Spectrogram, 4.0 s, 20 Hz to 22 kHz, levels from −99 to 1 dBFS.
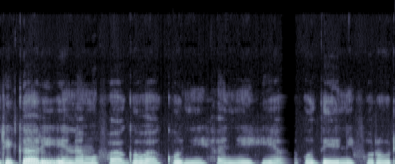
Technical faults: overlap-add ripple; repeated stalls (stutter)

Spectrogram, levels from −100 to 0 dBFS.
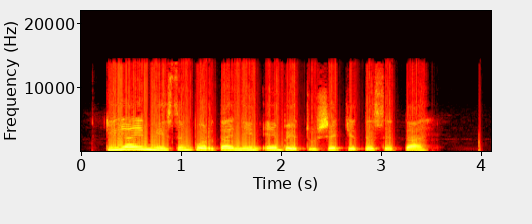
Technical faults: filter restarted on every block

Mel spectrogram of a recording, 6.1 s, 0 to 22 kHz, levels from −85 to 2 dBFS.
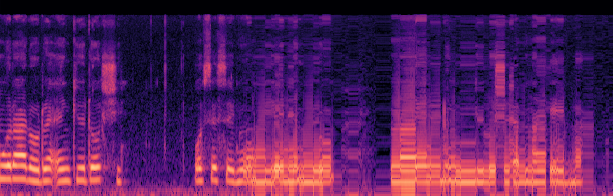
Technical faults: robotic sound from repeated short buffers

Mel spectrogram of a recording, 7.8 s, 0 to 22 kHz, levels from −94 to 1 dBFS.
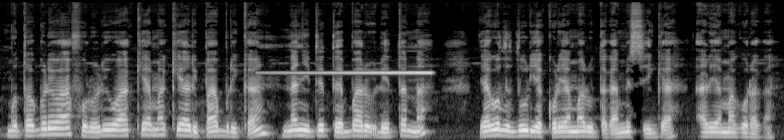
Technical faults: loudspeaker feedback squeal

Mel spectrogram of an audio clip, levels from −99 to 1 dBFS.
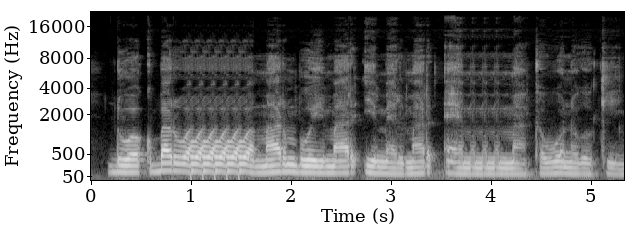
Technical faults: repeated frames

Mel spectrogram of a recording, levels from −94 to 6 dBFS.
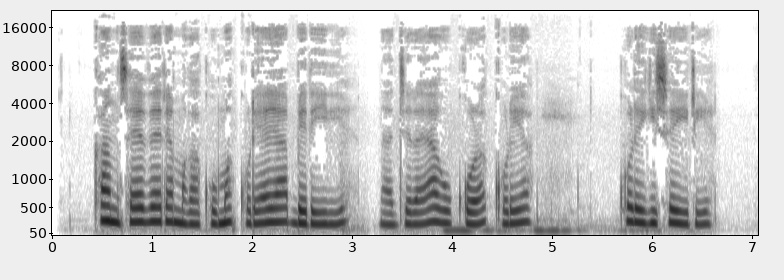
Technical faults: MP3 compression

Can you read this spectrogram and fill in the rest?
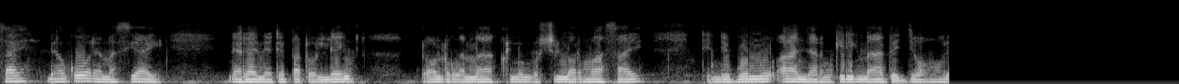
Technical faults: hard clipping; AMR bit errors; audio dropout to a faint residue

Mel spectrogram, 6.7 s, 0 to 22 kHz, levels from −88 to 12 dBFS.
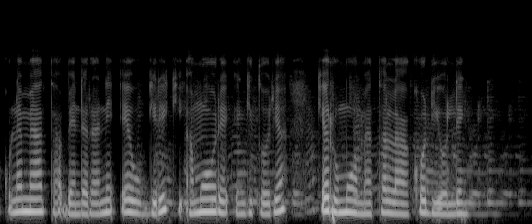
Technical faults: feedback echo between two devices

